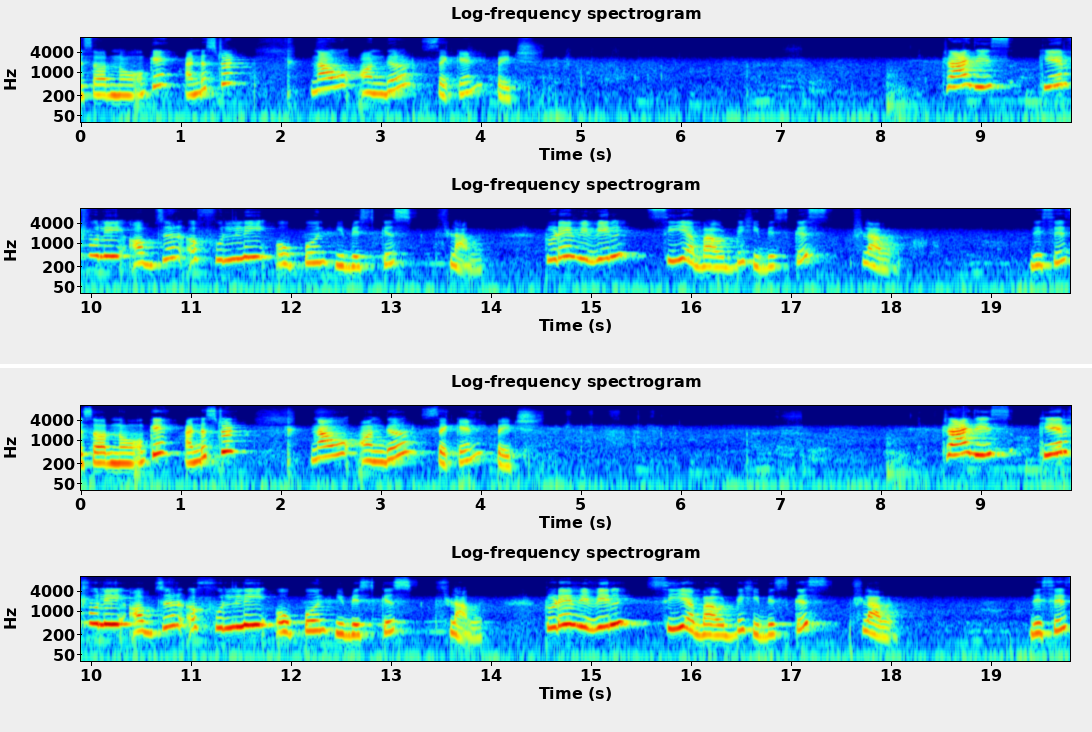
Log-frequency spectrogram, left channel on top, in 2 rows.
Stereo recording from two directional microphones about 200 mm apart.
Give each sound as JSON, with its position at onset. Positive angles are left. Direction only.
{"t": 0.0, "sound": "speech", "side_deg": -30}
{"t": 8.5, "sound": "a woman's voice", "side_deg": -25}
{"t": 19.4, "sound": "speech", "side_deg": -20}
